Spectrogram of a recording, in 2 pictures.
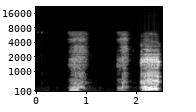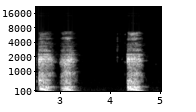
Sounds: Throat clearing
